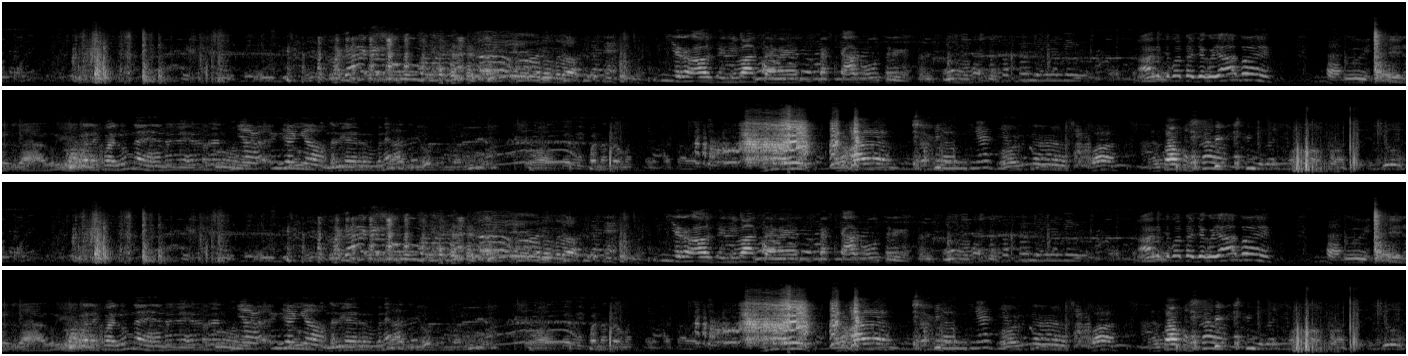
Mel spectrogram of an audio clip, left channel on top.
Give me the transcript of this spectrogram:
Iya kalau sini mantap, kakak motor. Aku cepat aja kau ya, boy. Bukan yang paling lunak ya, enggak. Mana?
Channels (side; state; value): both; identical; correlation 1.00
